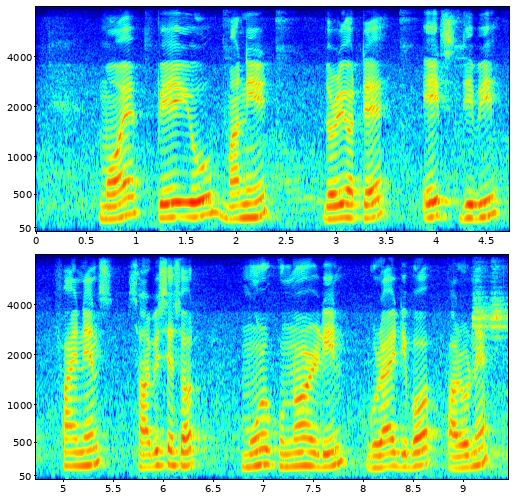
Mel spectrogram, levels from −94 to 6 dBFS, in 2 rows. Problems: none marked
